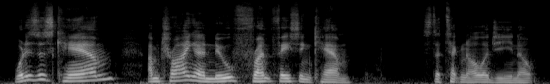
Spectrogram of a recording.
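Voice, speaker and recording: Here a man speaks with a fairly high voice. The recording is very clean, with a silent background. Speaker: game streamer. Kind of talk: casual live stream commentary. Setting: live stream with webcam. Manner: loud, projecting voice; animated.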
